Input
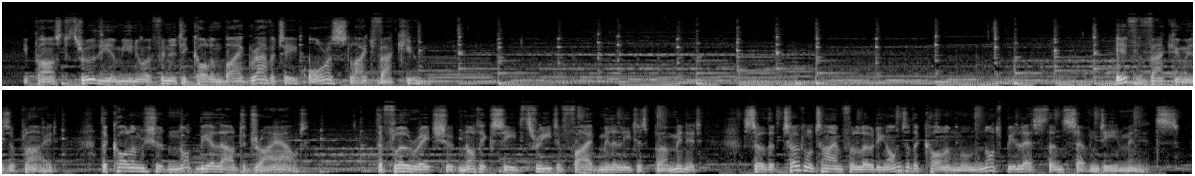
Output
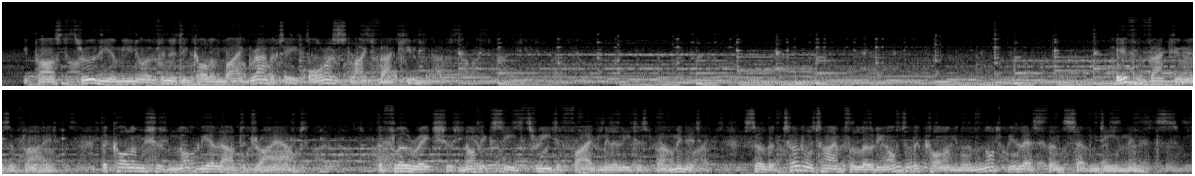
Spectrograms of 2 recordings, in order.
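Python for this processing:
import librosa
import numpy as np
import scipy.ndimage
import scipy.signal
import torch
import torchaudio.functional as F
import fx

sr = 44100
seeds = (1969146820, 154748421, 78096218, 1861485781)

y = fx.reverse_delay_fb(x, sr, ms=585, feedback_pct=52, wet_db=-11.0)
y = scipy.signal.savgol_filter(y, 41, 4, mode='constant')
y = fx.transient(y, sr, attack_db=-4, sustain_db=4)
y = y * 10.0 ** (5.5 / 20.0)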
